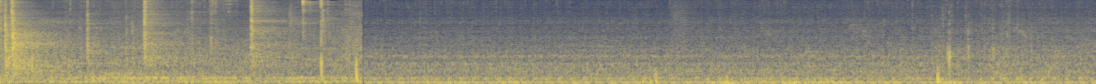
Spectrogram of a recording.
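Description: A few sharp clicks and knocks, then, about two seconds in, the steady low hum of a Suzuki motorcycle engine idling.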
